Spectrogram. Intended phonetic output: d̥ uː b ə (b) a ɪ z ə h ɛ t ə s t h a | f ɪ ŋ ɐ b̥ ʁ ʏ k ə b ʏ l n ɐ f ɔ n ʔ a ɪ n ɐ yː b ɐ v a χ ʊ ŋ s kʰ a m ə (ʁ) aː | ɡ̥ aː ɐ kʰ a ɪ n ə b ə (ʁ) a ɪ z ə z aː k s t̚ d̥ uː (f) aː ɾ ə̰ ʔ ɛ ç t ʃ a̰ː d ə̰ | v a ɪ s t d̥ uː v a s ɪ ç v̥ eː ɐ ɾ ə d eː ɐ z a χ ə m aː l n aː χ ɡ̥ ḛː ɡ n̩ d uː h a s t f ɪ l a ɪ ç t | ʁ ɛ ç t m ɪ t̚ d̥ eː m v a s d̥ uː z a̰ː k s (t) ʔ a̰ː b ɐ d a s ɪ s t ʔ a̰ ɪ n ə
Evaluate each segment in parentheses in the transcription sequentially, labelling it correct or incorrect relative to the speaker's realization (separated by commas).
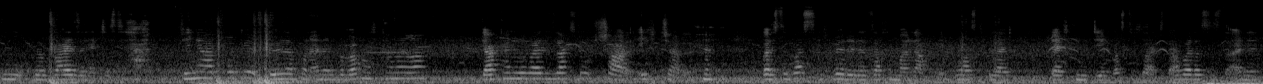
incorrect, correct, incorrect, incorrect, correct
